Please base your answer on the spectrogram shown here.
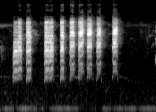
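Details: Long-tailed shrike from the wild, singing energetically: about nine loud, grating, squawk-like notes in quick, uneven succession over roughly two seconds, with a low steady hum underneath.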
